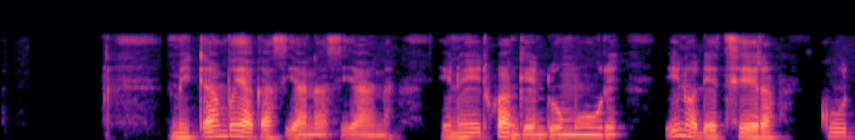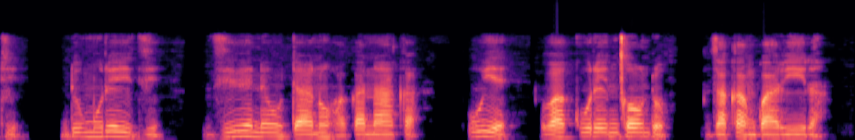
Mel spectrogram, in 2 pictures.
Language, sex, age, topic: Ndau, male, 36-49, health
